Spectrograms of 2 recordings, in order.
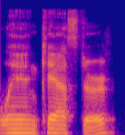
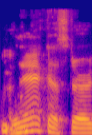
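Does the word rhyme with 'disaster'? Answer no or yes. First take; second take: yes; no. First: The word rhymes with disaster. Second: The word does not rhyme with disaster. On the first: This is not how the locals say it. The speaker calls it wrong. "not Lancaster" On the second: This is how the locals say it. The speaker calls it right. "Lancaster does not rhyme with disaster. It's Lancaster"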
